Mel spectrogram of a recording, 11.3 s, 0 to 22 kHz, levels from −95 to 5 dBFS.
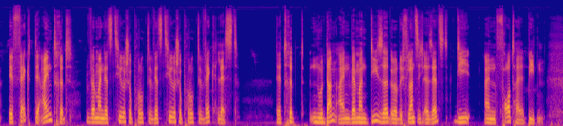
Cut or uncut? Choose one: cut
